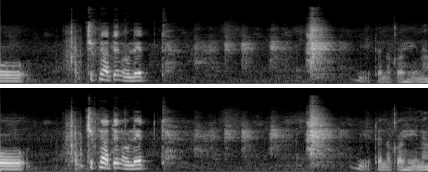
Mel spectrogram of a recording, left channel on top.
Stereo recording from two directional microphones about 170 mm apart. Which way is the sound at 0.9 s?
35° right (ahead or behind).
